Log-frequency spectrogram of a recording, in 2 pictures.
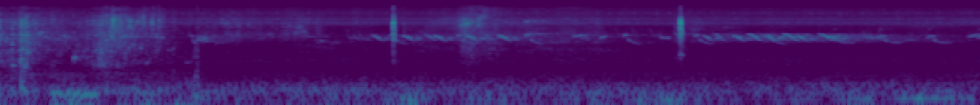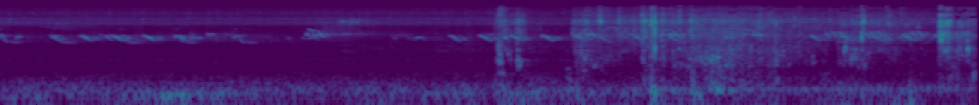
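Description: A bird calling in a long, rapid chattering series of short sweeping notes, broken by brief pauses, over a steady low outdoor rumble. Near the end, bursts of rushing noise.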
